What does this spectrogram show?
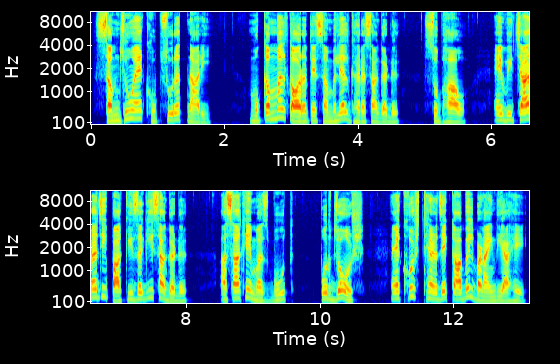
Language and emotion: Sindhi, neutral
